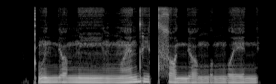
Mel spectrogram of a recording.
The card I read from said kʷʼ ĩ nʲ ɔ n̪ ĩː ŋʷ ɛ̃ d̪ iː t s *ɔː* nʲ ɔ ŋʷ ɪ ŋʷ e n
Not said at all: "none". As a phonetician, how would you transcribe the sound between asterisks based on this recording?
ɔ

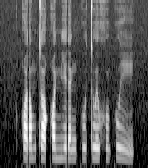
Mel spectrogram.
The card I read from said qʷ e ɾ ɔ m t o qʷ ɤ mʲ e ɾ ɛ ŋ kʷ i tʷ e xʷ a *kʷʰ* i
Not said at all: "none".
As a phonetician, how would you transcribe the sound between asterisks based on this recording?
kʷ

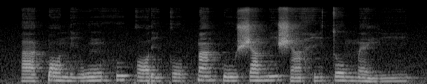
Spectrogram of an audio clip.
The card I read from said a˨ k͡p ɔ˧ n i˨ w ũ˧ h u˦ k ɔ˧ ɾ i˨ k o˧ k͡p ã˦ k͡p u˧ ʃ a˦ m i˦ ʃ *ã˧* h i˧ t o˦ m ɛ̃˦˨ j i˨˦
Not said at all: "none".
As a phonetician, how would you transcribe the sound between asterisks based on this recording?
ã˧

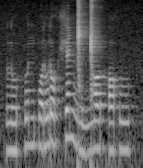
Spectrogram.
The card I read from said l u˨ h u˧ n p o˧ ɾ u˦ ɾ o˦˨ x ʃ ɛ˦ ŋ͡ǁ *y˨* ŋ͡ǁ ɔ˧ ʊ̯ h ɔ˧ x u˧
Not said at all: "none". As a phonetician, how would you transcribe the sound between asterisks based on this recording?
i˨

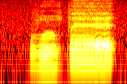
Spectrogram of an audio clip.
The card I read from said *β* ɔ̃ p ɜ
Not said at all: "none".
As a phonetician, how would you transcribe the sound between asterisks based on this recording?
β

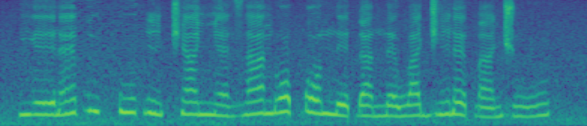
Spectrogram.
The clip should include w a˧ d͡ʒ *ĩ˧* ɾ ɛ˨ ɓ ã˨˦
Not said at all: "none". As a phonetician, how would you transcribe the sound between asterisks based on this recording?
ĩ˧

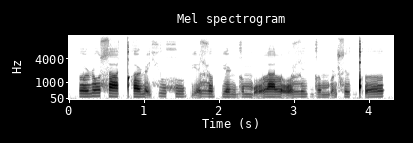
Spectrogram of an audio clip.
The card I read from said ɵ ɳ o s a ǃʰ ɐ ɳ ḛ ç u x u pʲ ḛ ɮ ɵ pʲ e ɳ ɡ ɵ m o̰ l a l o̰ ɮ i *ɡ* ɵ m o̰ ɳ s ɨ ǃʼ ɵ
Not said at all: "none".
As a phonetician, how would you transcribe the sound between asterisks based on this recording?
ɡ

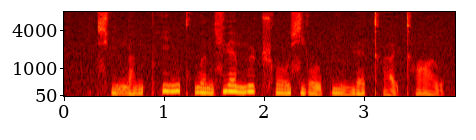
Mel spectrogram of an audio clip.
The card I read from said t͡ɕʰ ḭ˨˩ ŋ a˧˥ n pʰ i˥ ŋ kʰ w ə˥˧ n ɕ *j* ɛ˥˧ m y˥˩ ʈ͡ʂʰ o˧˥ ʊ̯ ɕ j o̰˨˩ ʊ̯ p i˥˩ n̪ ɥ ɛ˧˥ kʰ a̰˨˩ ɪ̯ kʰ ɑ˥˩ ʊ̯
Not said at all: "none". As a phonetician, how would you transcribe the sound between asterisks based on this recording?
ɥ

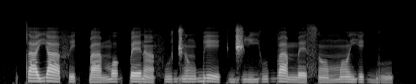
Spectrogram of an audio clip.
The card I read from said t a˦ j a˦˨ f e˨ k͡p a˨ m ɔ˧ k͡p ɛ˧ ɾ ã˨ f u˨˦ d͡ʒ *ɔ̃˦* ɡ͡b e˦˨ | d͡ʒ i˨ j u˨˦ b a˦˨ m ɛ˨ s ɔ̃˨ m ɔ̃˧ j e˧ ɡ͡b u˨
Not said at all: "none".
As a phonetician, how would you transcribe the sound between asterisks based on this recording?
ɔ̃˦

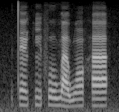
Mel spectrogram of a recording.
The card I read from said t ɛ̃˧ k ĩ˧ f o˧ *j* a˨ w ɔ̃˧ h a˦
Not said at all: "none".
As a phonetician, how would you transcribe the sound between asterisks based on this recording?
w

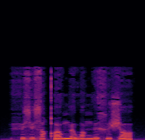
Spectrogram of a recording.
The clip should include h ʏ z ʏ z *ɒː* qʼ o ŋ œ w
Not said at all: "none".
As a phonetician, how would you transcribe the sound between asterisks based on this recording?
ɒ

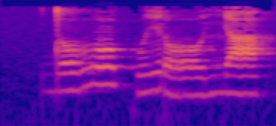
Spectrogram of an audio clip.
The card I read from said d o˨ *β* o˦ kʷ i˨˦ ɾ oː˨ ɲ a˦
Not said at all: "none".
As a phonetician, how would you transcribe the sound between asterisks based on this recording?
β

